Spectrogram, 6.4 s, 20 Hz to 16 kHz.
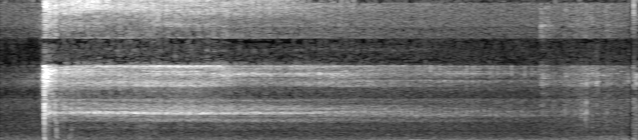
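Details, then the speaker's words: Metabo W 750-125 angle grinder after six months of tile and metal cutting, rotor burnt: hand-spun rotor gives a sharp click then a dry, hissing rasp fading as it slows; bearings dry of grease, worn with play. "а сж слухаємо як шумлять Ви чуєте да підшипник шумить летить пересохший змазки"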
